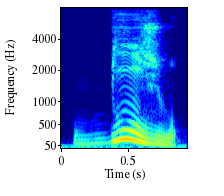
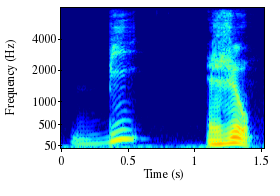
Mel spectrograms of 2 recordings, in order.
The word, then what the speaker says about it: bijoux: Bijou. Bijou. Premièrement, le X en position finale ne se prononce pas.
